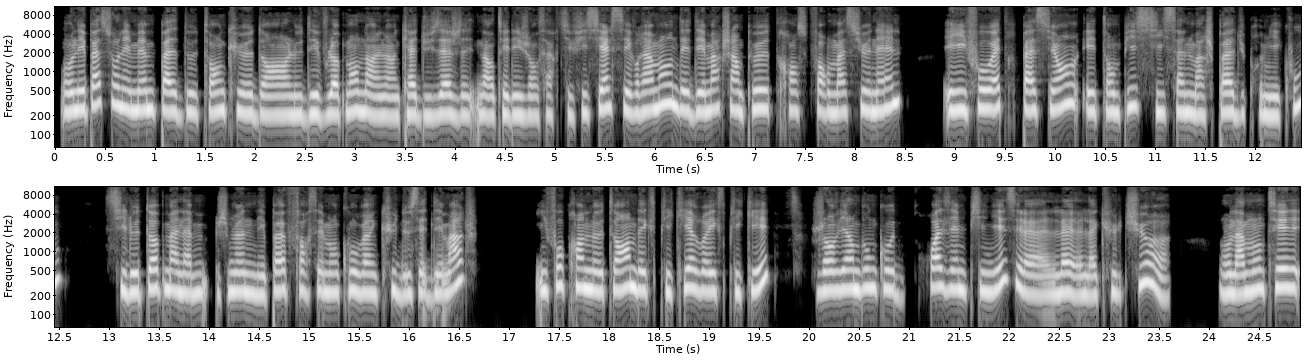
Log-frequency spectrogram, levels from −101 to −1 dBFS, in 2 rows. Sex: female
